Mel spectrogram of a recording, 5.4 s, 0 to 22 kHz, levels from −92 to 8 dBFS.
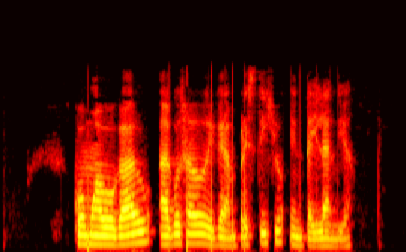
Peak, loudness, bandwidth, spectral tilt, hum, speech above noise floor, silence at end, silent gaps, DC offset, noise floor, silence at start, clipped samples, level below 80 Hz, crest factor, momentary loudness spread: -2 dBFS; -17 LUFS; 7.2 kHz; -7.5 dB/octave; none; 50 dB; 0.75 s; none; under 0.1%; -66 dBFS; 1 s; under 0.1%; -52 dBFS; 16 dB; 11 LU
